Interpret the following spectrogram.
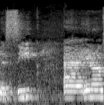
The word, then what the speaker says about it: Seec: queens get the money please stop mispronouncing my name stop saying sec cease it's seek you know i don't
